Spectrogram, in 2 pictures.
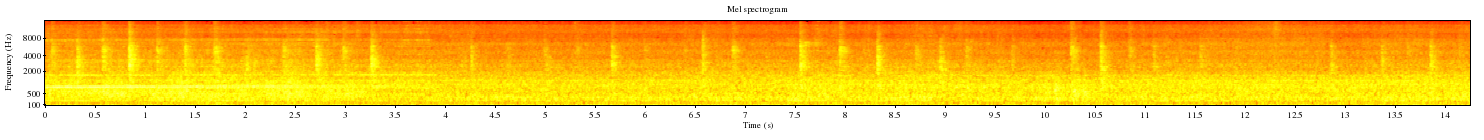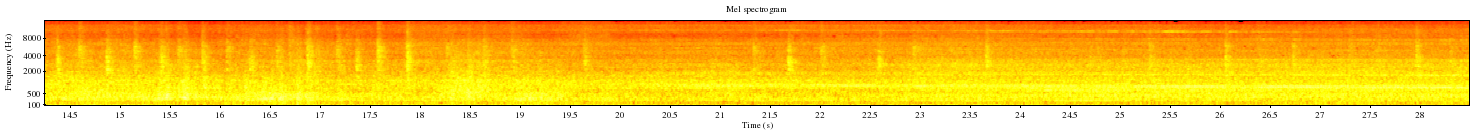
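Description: Onboard running sound of a Tokyo Metro 7000 series electric train with Mitsubishi IGBT-VVVF drive, heard from inside the car: a steady rumble of wheels on rail with some rail-joint clicks. A faint motor whine comes in at the start and again in the last few seconds.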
